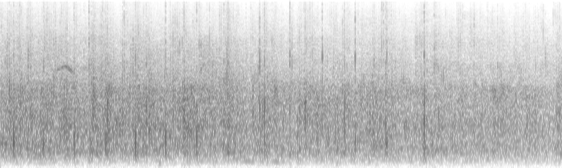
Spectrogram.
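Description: An audience at an Evangelization Australia conference applauds two priests steadily for several seconds, a dense wash of many hands clapping with scattered sharper claps poking through, holding a fairly even loudness throughout.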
